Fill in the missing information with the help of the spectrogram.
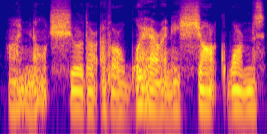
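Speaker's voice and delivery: low-volume muttering through gritted teeth; Hiccup, gritted teeth. A narrator's reading. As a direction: say it quietly through clenched teeth. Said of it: "said Hiccup through gritted teeth".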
